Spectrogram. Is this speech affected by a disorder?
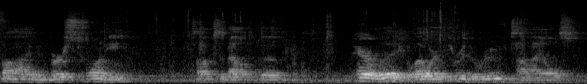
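No.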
